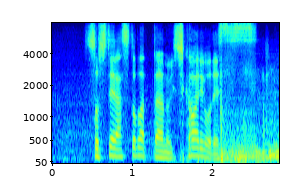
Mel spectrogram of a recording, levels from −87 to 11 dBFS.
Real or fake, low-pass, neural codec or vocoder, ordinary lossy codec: fake; none; codec, 16 kHz, 0.8 kbps, ZipCodec; none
